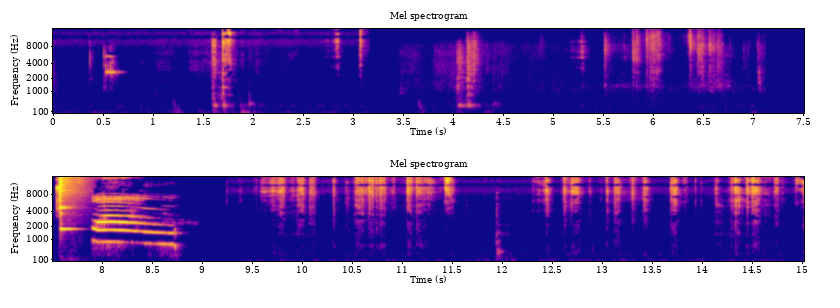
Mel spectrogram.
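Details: Bokdongi, a house cat eager for Korean melon, lets out one loud, drawn-out falling meow lasting about a second, midway through an otherwise quiet indoor scene with small clicks and rustles.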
